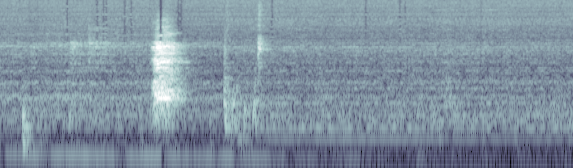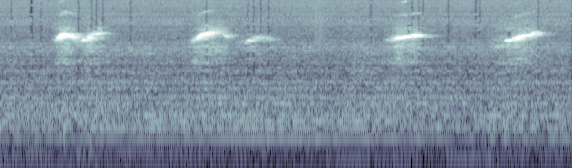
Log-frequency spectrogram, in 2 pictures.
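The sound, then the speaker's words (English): A single sharp dog bark, with a softer second yap just after, followed by a series of short, high, rising whistles spaced a second or two apart against a quiet background hum. “At first, he was met with the response of a dog bark and whistling before the voice first made itself heard.”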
